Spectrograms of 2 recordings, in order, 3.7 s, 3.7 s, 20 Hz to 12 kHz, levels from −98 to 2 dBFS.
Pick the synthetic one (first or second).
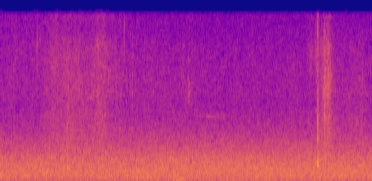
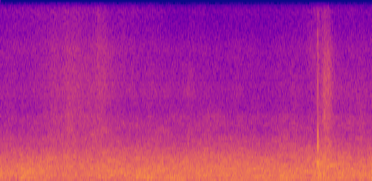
second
